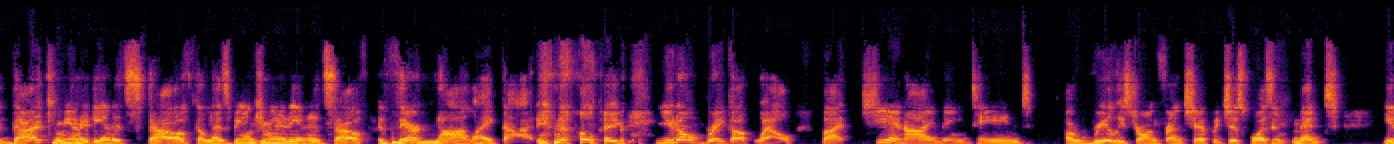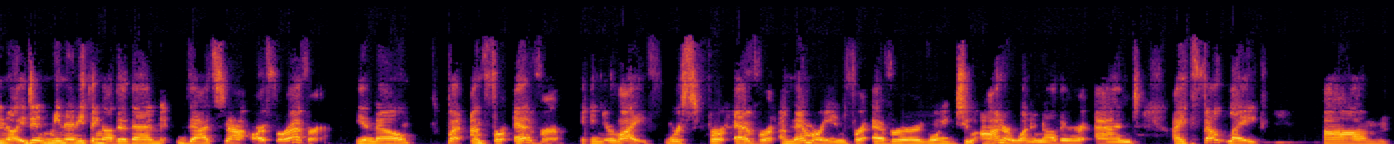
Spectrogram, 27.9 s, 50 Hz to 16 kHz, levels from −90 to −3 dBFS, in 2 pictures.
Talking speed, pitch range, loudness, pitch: 150 wpm, 175-220 Hz, -18 LUFS, 190 Hz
